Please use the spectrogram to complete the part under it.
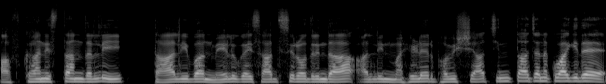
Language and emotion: Kannada, fearful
